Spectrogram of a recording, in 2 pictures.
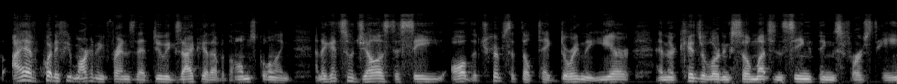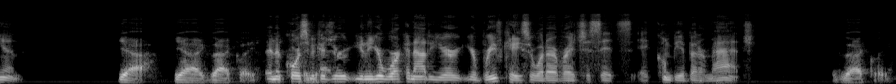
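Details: Adult male speaker; no speech disorder.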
